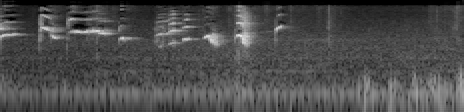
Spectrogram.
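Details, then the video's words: Pet oriental magpie-robin of the kacer poci type, tame with its keeper: about two seconds of bright, varied whistles and chirps ending in a sharp loud note, then near silence with soft low knocks and a faint hum. "Burung Kacer bagaikan sahabat|Incaran para KICAU MANIA"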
